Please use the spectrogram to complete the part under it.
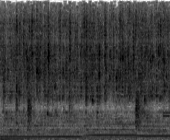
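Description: Water pours steadily into a piranha aquarium tank being refilled during a water change, a continuous rushing gush with a faint pump hum, close and alone, without talk.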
